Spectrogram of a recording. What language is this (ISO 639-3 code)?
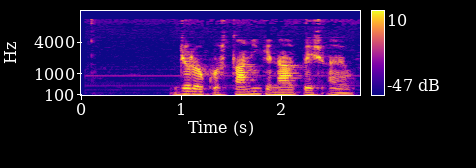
gju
